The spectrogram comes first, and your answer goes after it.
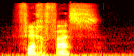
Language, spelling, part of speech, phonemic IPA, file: French, faire face, verb, /fɛʁ fas/, Fr-faire face.ogg
- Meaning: 1. to be in front of, face, front 2. to oppose oneself (to something), to stand up against 3. to square up; to deal with, to face up to, to meet the challenge of, to man up against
